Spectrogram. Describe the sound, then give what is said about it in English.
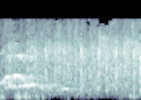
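An audience applauds steadily, a dense wash of many hands clapping at once, fairly loud and continuous for a couple of seconds, with faint voices mixed in beneath. “Yeah, because you weren't clapping for me because I didn't say that.”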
